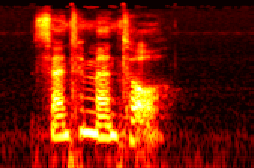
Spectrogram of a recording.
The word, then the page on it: sentimental: American English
